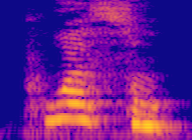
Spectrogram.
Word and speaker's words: poisson: Par exemple, le poisson. Pour manger le poisson. C'est vrai, poisson, il y a deux voyelles de chaque côté. Mais il y a double S. Et double S, je prononce toujours ce.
